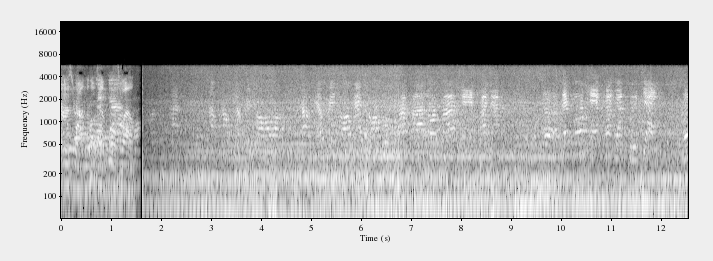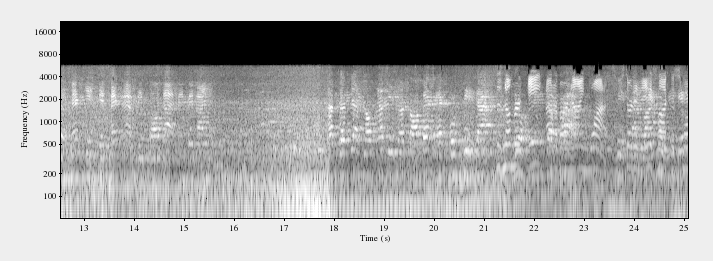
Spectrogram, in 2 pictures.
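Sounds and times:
people talking: 0.0 - 9.0, 9.6 - 15.7, 17.9 - 25.0
steady low rumble: 0.0 - 25.0.

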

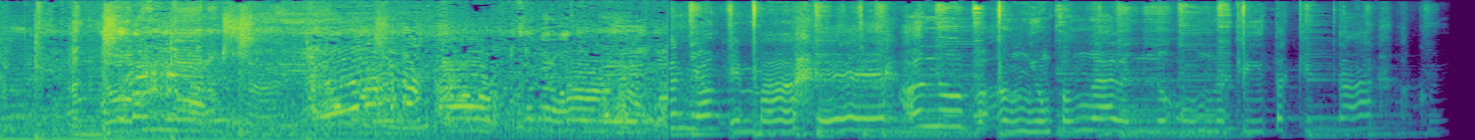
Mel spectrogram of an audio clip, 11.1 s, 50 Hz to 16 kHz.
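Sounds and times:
song with singing and guitar: 0.0 - 10.9.

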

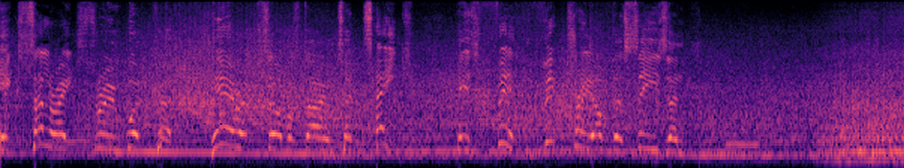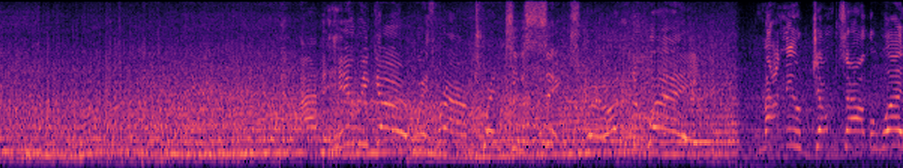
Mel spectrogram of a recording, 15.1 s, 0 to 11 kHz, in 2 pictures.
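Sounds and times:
race car engines revving: 0.0 - 15.0.

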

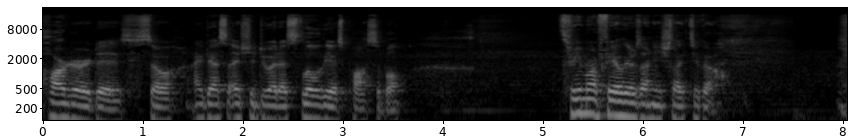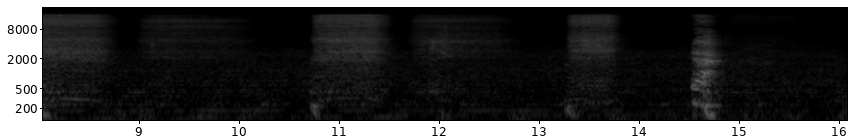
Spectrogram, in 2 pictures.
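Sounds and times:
man breathing hard: 3.7 - 5.2, 6.8 - 15.8
man groaning: 14.5 - 15.0.

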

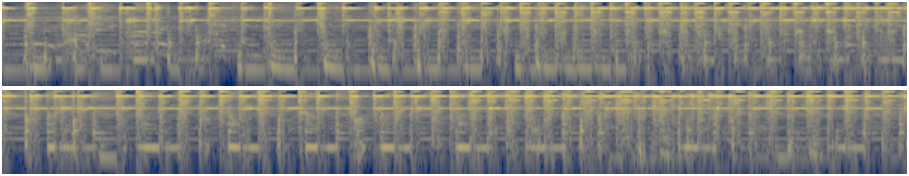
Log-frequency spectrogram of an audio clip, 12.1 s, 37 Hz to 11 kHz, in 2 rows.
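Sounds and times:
small hand cymbals struck rapidly: 0.0 - 12.0.

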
